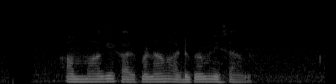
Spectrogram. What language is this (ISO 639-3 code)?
sin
